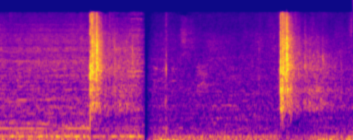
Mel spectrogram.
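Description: Baseball bat striking pitched balls in a batting cage: two sharp cracks of contact, about two and a half seconds apart.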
